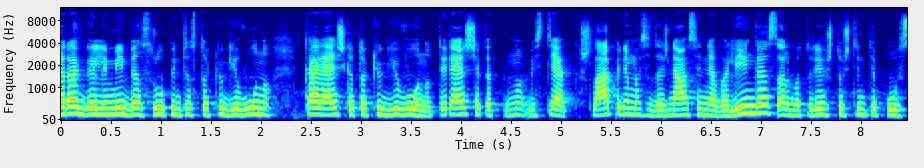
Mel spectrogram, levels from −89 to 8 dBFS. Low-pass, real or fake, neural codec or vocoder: 10.8 kHz; real; none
